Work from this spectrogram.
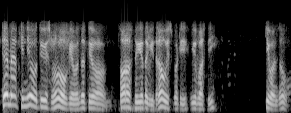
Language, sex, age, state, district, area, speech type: Nepali, male, 30-45, West Bengal, Kalimpong, rural, conversation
